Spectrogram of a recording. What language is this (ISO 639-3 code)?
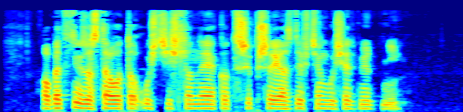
pol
